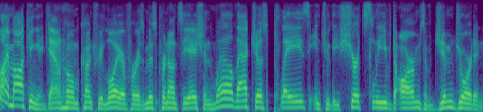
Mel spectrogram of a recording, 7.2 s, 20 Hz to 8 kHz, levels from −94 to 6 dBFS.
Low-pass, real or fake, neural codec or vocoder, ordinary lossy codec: 7.2 kHz; real; none; Opus, 16 kbps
